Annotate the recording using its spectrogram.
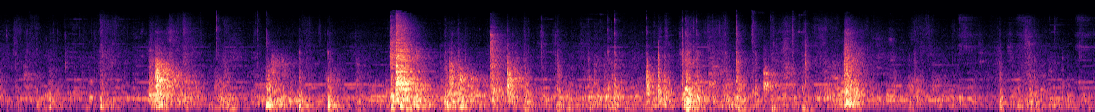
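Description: Foosball in play on a Rosengart table: the hard ball cracks against the plastic men and the table walls, and the rods knock, in a run of sharp, uneven knocks. The loudest comes about four seconds in, with others near the start and near the end.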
